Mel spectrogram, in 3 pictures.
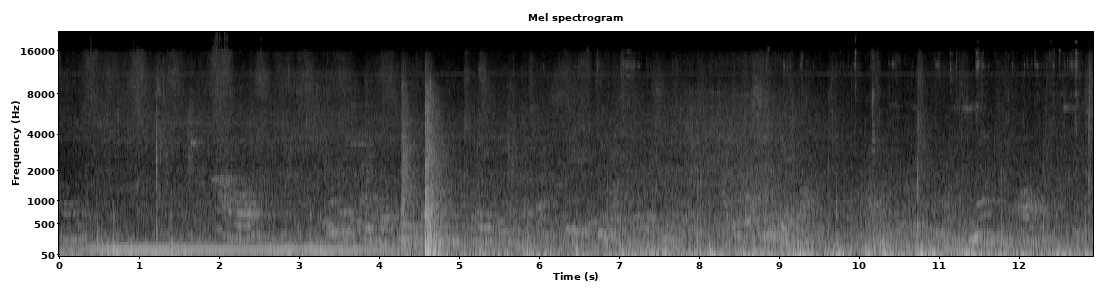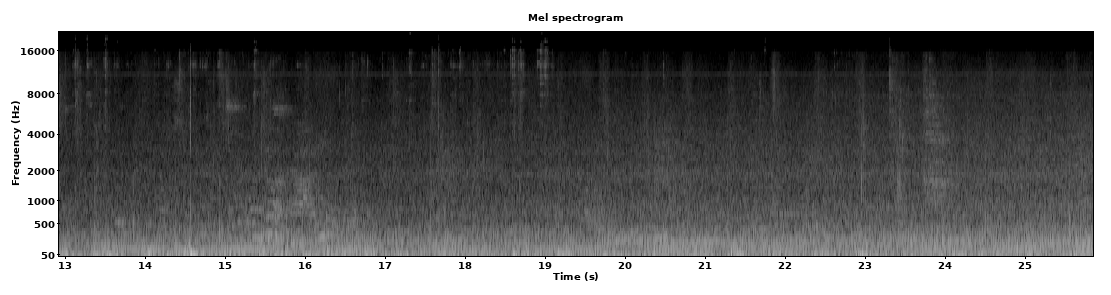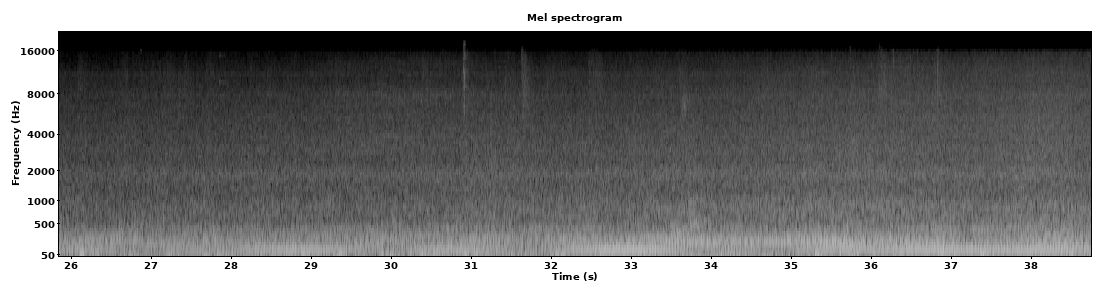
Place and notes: short walk from my studio to piazza cisterna, then piazza cucco, back to piazza cisterna and back to the studio. Zoomq3hd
